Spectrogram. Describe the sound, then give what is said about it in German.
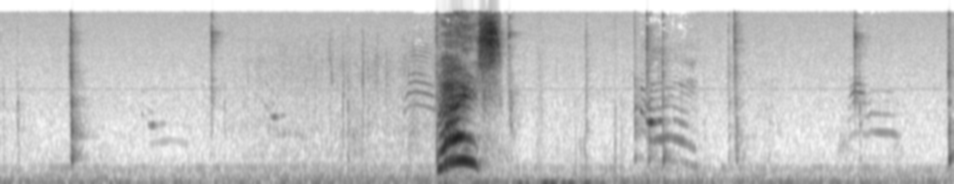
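A cat lets out one loud, drawn-out meow, followed by a fainter second mew, over a steady low hum with occasional clicks and a brief spoken word. “Wenigstens sind meine Ka äh, wenigstens sind die Katzen da. Katze. Mau.”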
